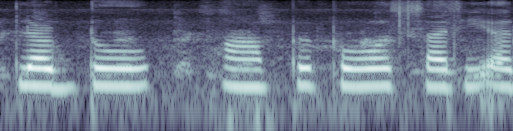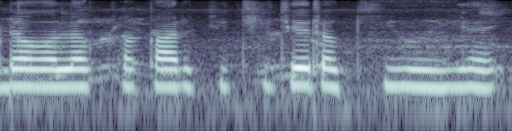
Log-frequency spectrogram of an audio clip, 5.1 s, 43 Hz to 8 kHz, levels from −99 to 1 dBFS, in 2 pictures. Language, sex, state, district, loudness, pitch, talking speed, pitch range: Hindi, female, Maharashtra, Gondia, -15 LUFS, 255 Hz, 165 wpm, 250-260 Hz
